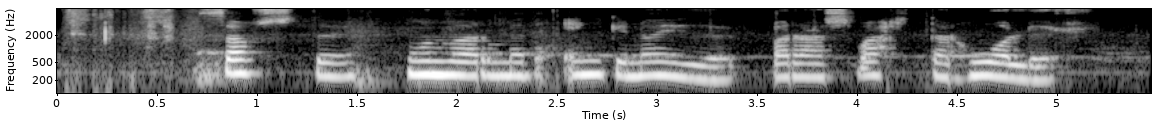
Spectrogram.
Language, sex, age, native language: Icelandic, female, 13, Icelandic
